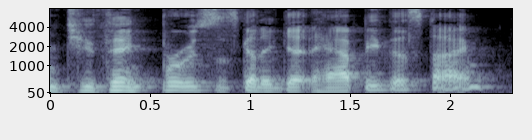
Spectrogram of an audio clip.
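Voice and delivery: ordinary delivery, nothing marked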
